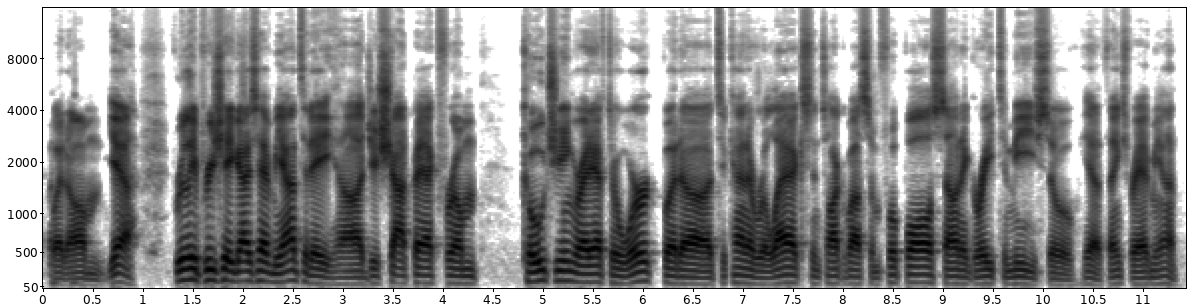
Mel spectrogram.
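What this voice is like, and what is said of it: Raspy, hoarse, gravelly voice. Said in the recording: “I'm still trying to get my voice back a little bit. It's a little raspy. I sound kind of like Batman from The Dark Knight or something like that ... You got the velvet voice now ... a little bit of a edgy voice on the mic”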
